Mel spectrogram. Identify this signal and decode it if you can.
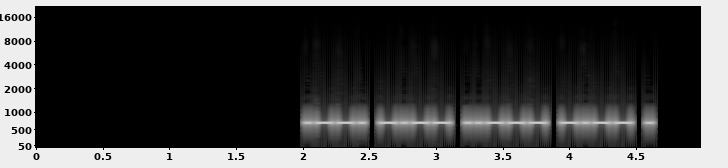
Morse code, heard as a keyed tone, about 30 wpm, 700 Hz. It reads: PY2YE
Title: DXCC-100 Call Signs - 5 Characters - Repeated 2x - 30wpm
